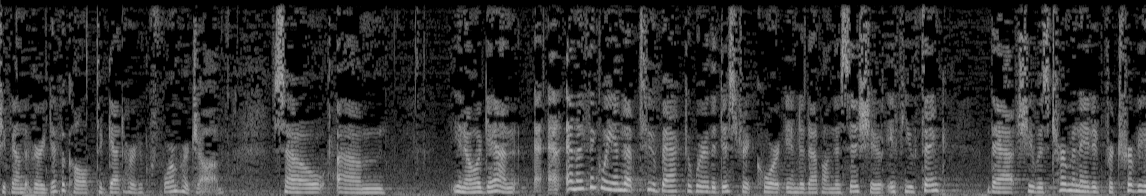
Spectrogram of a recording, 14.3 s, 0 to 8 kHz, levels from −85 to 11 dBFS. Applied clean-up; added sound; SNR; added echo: none; none; none; none.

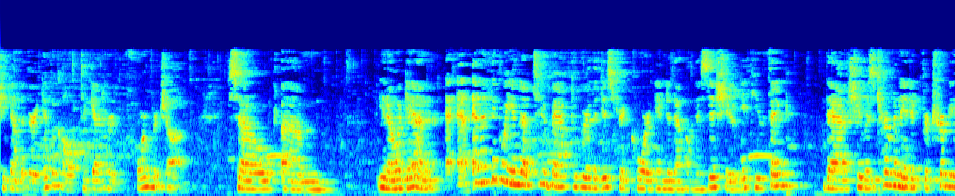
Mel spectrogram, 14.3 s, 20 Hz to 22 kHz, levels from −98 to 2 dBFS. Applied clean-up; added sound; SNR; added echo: classical method WPE with log-MMSE.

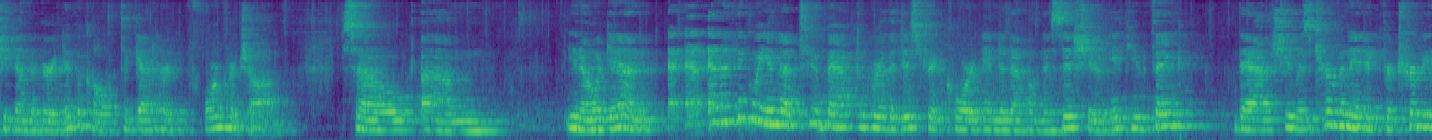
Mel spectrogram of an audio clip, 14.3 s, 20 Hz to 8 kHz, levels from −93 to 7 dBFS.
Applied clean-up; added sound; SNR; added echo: neural separator model SepFormer DNS4.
